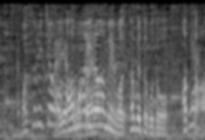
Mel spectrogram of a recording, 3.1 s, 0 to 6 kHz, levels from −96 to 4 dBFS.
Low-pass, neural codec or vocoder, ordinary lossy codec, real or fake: 5.4 kHz; codec, 16 kHz, 16 kbps, FreqCodec, smaller model; none; fake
